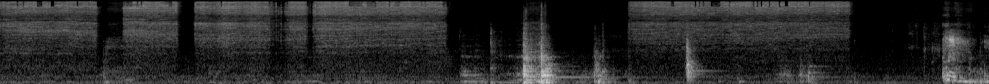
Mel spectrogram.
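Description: Easy-Off oven cleaner hisses from an aerosol can in short bursts, each spray followed by quieter pauses and faint handling noises nearby.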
